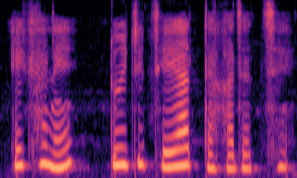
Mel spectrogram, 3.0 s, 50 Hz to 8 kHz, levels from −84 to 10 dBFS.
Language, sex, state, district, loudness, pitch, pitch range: Bengali, female, West Bengal, Cooch Behar, -14 LUFS, 265 Hz, 240-285 Hz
